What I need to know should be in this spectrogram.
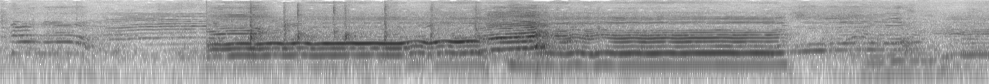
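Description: A man chants out loud in a long, drawn-out voice.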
